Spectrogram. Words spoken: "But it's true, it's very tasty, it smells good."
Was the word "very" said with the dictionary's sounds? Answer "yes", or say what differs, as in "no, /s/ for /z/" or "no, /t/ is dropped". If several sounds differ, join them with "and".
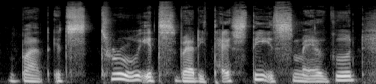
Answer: no, /b/ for /v/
